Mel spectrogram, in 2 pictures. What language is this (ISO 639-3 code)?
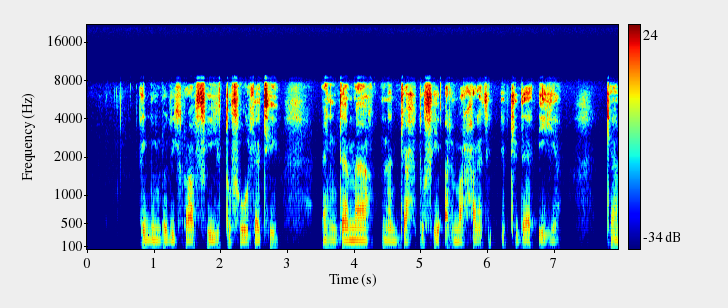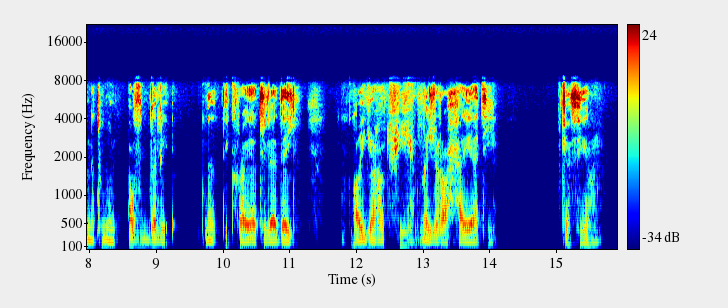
ayl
